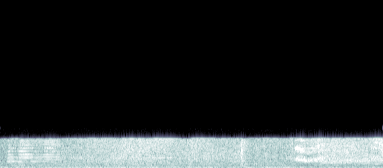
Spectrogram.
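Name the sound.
car speeding past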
